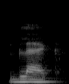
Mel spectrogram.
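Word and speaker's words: black: जब सी के बाद के या क्यू लगा हो। जब भी सी के बाद के या क्यू लगा रहेगा तो सी का उच्चारण नहीं करना।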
